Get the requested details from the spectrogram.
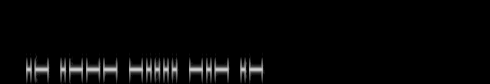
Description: Morse code, heard as a keyed tone, about 28 wpm, 700 Hz. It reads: AJ6KA
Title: USA Call Signs - 5 Characters - Repeated 2x - 28wpm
